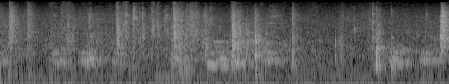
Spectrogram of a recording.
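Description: Gift wrap and toy packaging being handled, crinkling and rustling in short bursts, with faint voices behind.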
